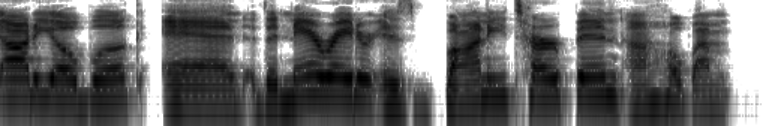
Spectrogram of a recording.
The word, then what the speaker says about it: Bahni: and the narrator is Bonnie Turpin. I hope I'm pronouncing her name right. It's spelled Bahni. So I hope that it's Bonnie. But when I first got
